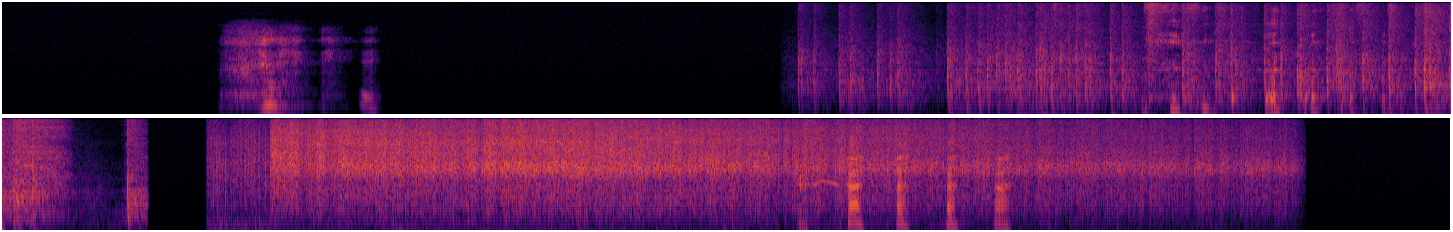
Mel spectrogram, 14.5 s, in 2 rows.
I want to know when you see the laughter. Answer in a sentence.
The laughter can be heard from 1.1 to 1.9 s, from 5.2 to 7.6 s and from 11.2 to 12.3 s.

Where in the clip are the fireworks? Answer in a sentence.
You can hear the fireworks from 3.9 to 13.8 s.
